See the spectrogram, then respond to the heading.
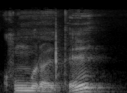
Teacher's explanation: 국물이 할 때 여기도 마찬가지 기억이 이응으로 바뀌었죠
